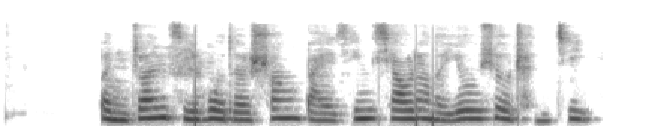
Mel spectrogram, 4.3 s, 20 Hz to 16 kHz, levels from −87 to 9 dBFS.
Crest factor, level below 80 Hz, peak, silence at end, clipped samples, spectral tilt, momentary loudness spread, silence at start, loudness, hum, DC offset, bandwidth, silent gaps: 14 dB; -56 dBFS; -10 dBFS; 0.35 s; under 0.1%; -5 dB/octave; 8 LU; 0.7 s; -24 LUFS; none; under 0.1%; 8 kHz; none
